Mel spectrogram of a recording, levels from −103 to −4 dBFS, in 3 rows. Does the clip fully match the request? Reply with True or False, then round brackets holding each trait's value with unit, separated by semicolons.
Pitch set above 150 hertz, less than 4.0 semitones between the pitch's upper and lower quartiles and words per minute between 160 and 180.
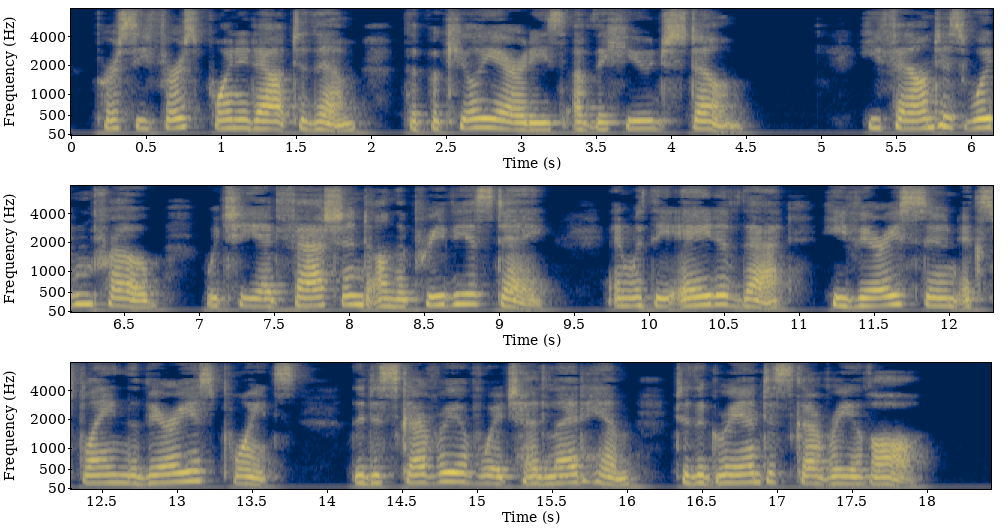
True (185 Hz; 2.9 semitones; 165 wpm)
